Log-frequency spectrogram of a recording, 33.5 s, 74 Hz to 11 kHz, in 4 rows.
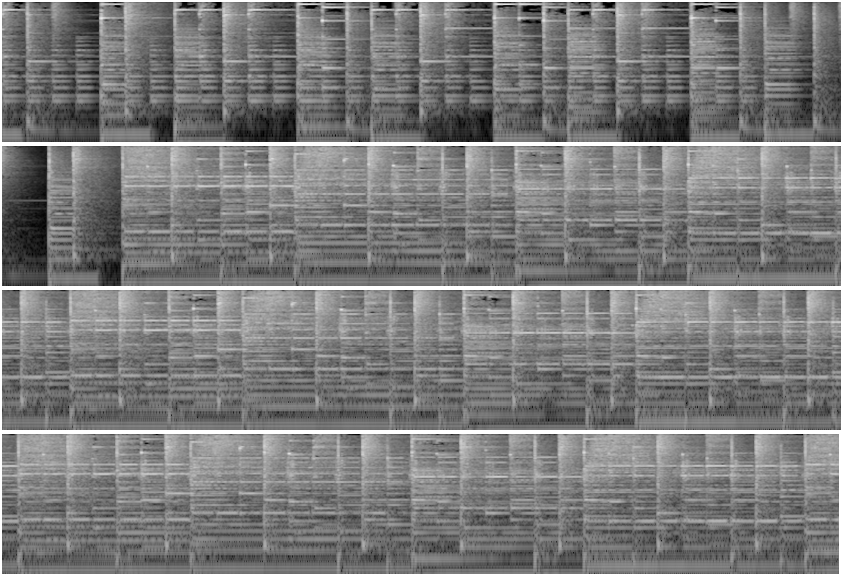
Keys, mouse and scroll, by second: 0.5-1.6 drag, 2.5 shift+a, 3.2 click, 3.8 click, 4.4 s, 5.5 middle click, 6.1 s, 6.5 s, 7.8 KP_0, 8.5 shift+z, 11.0 click, 11.6 KP_0, 13.5 shift+z, 13.7 KP_1, 14.2 middle click, 15.0 KP_3, 15.7 click, 16.4 click, 16.8 r, 17.6 KP_0, 18.4 shift+z, 21.9 shift+z, 22.4 middle click, 23.0 middle click, 24.3-25.4 drag, 25.7 click, 26.5-28.6 drag, 28.7 click, 29.8 click, 30.2 middle click, 30.8 click, 31.7 shift+z.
